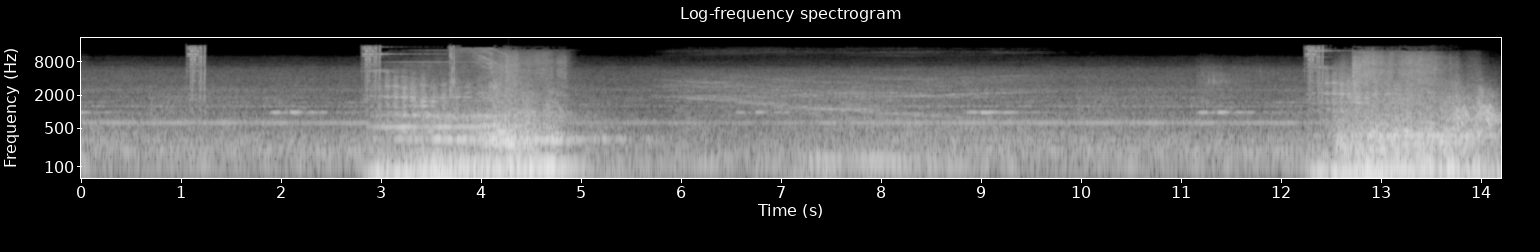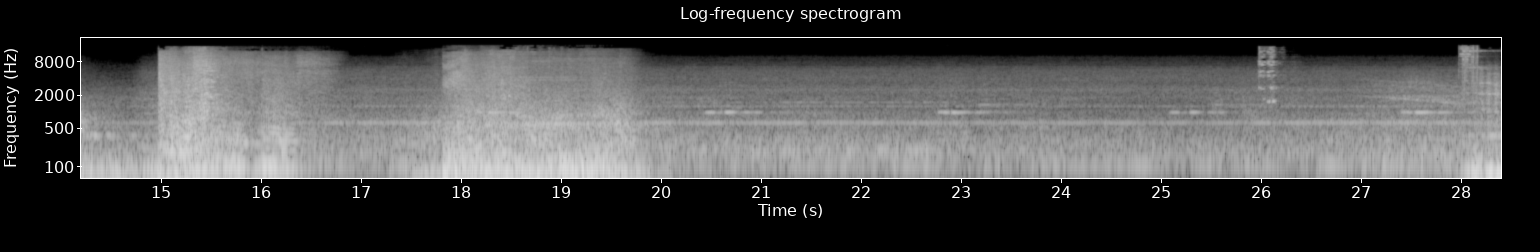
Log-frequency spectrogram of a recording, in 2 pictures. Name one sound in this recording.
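Lightsabers hum steadily.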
